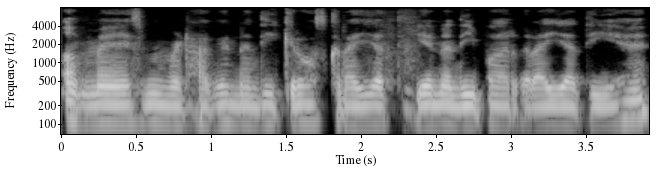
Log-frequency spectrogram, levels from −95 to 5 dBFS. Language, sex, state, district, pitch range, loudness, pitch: Hindi, male, Uttar Pradesh, Etah, 100-105 Hz, -22 LUFS, 100 Hz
